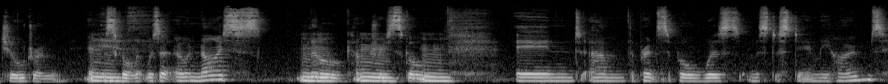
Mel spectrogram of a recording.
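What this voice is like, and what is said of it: New Zealander with slightly English accent. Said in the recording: “my slightly English accent ... The number of times I've been asked what part of England I come from ... sort of fifth, sixth generation New Zealander ... they spoke very correctly”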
